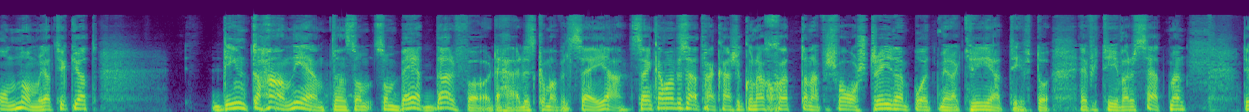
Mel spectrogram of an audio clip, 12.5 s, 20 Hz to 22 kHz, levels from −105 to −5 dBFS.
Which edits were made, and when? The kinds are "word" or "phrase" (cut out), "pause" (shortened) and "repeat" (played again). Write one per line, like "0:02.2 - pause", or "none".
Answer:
none

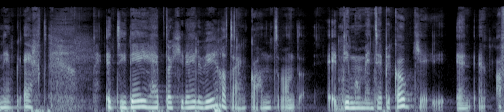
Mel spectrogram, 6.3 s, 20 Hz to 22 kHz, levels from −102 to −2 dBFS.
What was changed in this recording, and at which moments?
0:05.2 - word

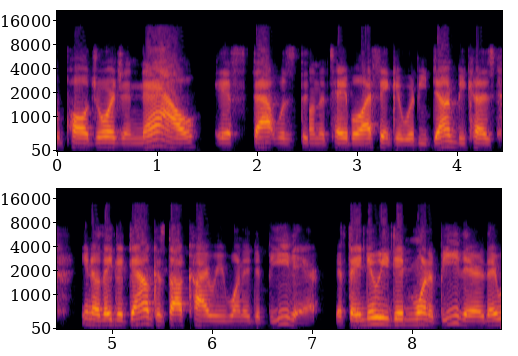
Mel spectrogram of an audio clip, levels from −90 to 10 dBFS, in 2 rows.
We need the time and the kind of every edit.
0:02.5 - word
0:03.6 - word
0:05.0 - word
0:05.5 - word

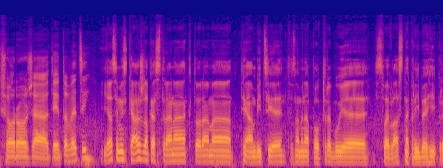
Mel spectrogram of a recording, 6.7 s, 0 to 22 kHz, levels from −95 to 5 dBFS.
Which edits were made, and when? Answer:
0:01.5 - pause
0:01.9 - word
0:02.2 - word
0:03.6 - word
0:04.6 - word

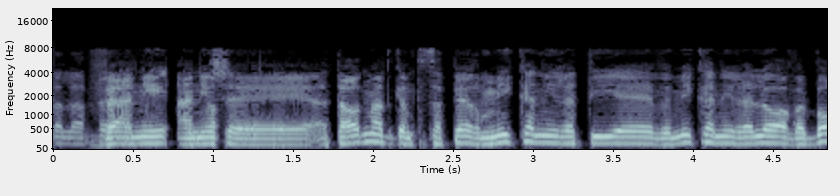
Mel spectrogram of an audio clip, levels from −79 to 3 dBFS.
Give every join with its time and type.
0:01.0 - phrase

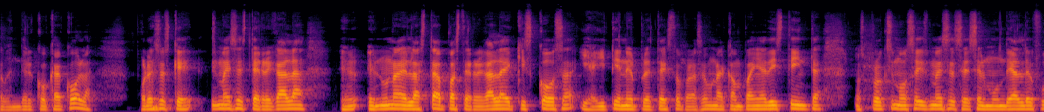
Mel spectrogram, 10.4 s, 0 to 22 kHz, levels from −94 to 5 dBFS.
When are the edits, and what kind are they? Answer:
0:02.1 - word

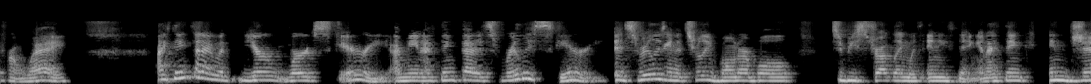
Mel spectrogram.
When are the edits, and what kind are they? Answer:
0:02.3 - phrase
0:06.6 - word

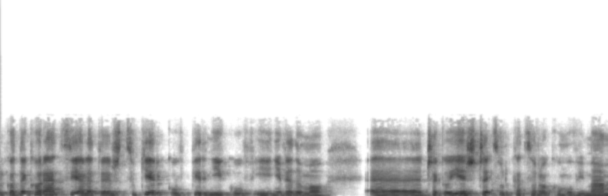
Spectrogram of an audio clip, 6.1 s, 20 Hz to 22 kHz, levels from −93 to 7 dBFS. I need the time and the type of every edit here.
0:04.9 - word

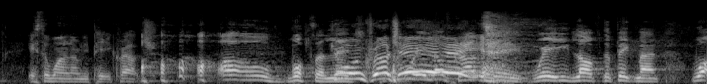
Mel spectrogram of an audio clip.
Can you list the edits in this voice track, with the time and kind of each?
none

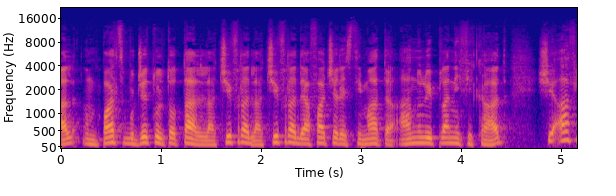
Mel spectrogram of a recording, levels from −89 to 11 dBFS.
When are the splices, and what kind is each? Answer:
0:01.9 - repeat

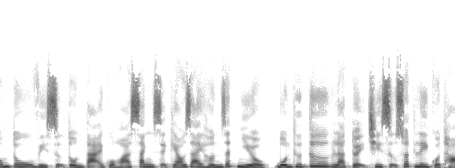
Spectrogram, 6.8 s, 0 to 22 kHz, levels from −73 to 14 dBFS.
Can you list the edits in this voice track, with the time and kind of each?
0:04.0 - pause

